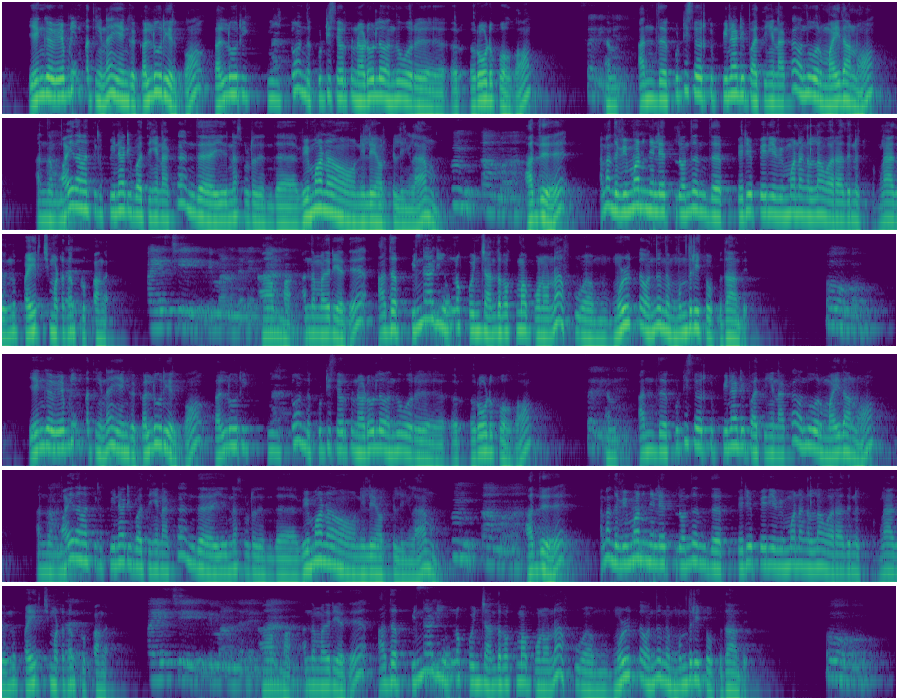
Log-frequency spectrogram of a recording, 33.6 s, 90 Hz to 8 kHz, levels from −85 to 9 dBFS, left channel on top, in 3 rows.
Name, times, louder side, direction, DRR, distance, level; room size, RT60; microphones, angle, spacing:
voice 1, 0.3-6.6 7.5-10.9 11.6-16.7 17.7-18.3 18.7-23.7 25.6-31.7, left 4 dB, 40° left, 18 dB, 0.4 m, -27 dB
voice 2, 7.3-7.8 11.7-12.0 16.8-17.7 19.0-19.5 23.2-23.3 24.2-26.0 27.7-28.0 32.7-33.2, left 1 dB, 70° left, -6 dB, 3.0 m, -41 dB
16.0 x 6.7 x 8.7 m, 0.79 s
head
